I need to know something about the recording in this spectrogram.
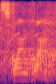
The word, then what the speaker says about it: Coan Coan: Koan Koan. Así es como se pronuncia.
